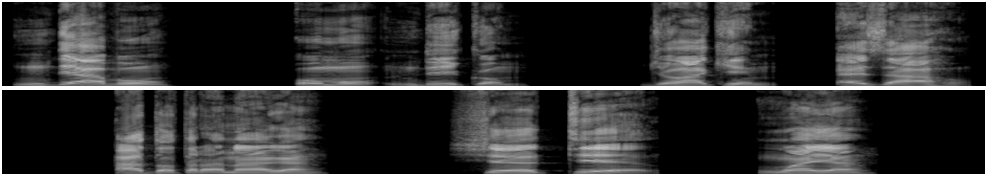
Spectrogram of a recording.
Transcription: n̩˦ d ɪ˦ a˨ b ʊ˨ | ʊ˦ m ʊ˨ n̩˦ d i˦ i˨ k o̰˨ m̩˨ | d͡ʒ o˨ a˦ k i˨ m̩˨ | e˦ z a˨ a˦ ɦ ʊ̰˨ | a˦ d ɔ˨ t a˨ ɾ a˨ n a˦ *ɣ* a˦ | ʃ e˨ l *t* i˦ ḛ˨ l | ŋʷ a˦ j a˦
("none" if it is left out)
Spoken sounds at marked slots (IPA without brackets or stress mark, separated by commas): ɣ, t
